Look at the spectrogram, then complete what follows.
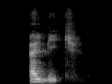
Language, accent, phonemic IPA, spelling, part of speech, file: French, France, /al.bik/, albique, adjective, LL-Q150 (fra)-albique.wav
- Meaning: albic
